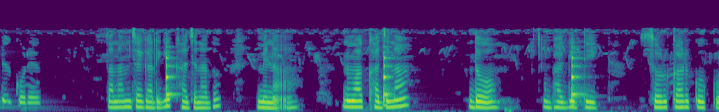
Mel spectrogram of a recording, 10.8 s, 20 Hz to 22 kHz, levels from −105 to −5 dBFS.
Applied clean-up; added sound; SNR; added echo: classical method spectral subtraction.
